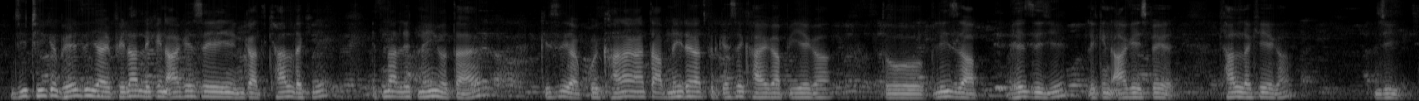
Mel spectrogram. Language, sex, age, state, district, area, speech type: Urdu, male, 18-30, Bihar, Saharsa, urban, spontaneous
